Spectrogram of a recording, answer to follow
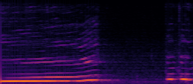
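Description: A man's long drawn-out stage call, one held vowel that rises at the end and breaks off a little over a second in.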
